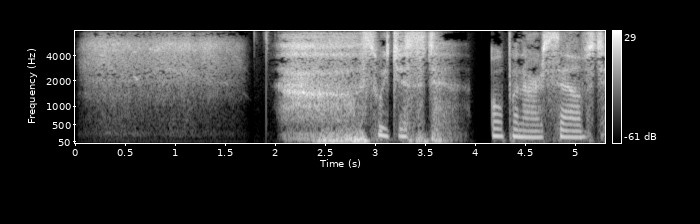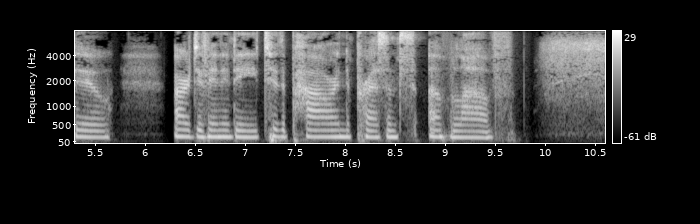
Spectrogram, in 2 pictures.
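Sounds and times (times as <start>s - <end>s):
deep breath taken during guided meditation: 0.0s - 2.8s, 9.9s - 10.5s
speech: 3.0s - 10.3s.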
